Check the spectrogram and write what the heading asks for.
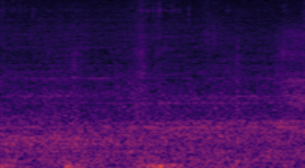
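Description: Steady outdoor urban background noise: a low rumble with a faint hum that fades early on.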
